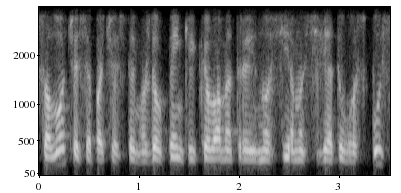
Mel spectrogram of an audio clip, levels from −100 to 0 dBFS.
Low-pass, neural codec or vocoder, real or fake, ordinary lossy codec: 3.6 kHz; none; real; Opus, 24 kbps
